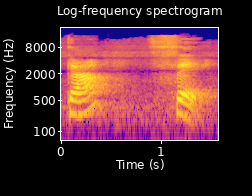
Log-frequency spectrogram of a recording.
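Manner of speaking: "Café" split by a long pause, fé pushed; stressed syllable demo. Shown as a demonstration. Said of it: "assoletra o fé com mais força".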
